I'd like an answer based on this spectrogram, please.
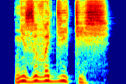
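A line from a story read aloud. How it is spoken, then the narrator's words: Pleading. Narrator (Russian): взмолилась Гермиона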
